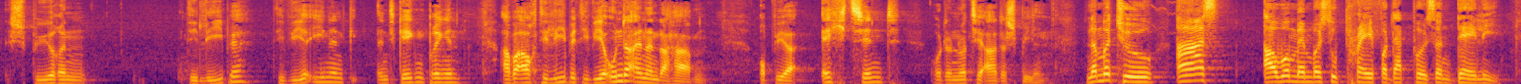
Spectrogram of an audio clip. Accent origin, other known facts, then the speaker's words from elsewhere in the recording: United States; now in Germany; sie wussten es ist keine äh, thailändische Gemeinde sondern ich bin auch in, als Amerikaner hier äh, zu Hause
